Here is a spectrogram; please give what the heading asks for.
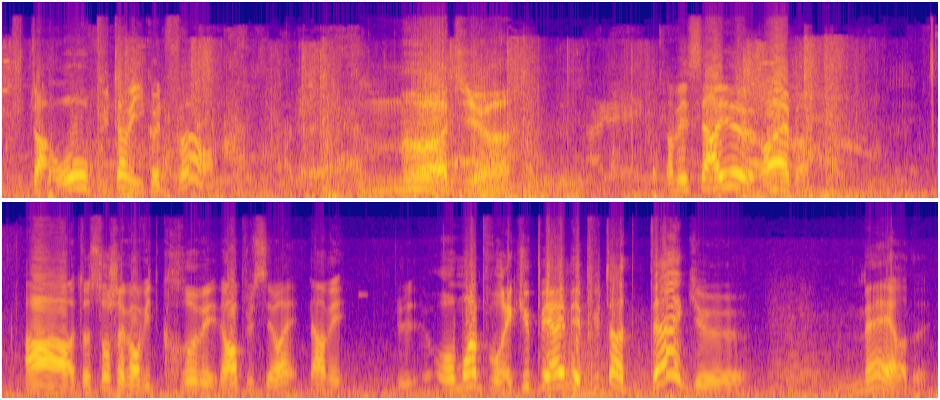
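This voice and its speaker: A man giving excitable gameplay commentary, swearing and shouting at the game as he plays. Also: high voice, moderate pace, music in the background. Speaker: gaming video host.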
